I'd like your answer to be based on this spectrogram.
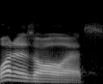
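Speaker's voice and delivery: mild, half-held yell. Narrating a scene, voicing someone yelling through the crowd: rather loud yell. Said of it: "a rather loud voice yell".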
